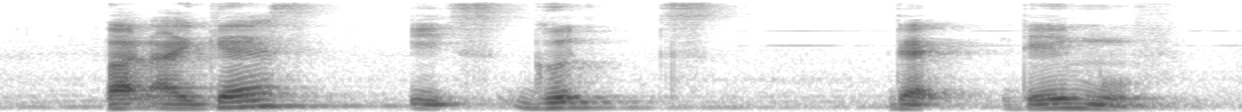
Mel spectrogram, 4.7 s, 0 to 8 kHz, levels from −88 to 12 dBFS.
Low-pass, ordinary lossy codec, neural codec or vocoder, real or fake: 7.2 kHz; none; none; real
